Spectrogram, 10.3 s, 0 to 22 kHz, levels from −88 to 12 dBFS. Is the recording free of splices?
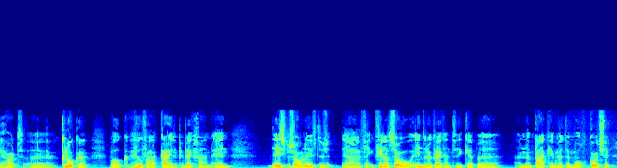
yes; 0 cuts

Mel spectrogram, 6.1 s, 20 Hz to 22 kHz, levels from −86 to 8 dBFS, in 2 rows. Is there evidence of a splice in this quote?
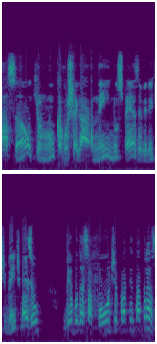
no; 0 cuts

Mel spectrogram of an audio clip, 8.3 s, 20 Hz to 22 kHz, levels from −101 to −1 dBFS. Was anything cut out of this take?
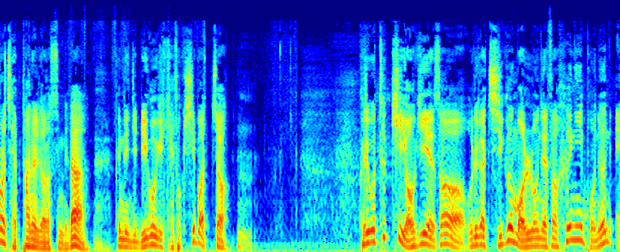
no; 0 cuts

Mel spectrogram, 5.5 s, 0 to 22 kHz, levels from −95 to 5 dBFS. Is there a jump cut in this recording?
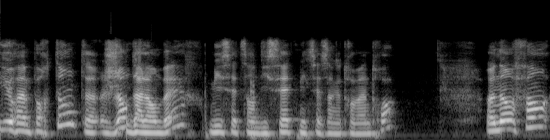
yes; 1 cut; at 1.3 s

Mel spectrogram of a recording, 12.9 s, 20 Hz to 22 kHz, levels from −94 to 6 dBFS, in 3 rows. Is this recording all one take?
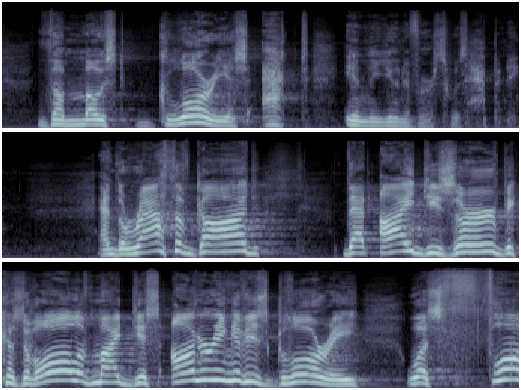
yes; 0 cuts

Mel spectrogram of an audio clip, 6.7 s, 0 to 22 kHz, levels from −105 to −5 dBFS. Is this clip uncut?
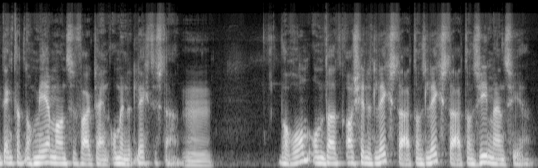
no; 2 cuts; at 1.2 s, 5.3 s

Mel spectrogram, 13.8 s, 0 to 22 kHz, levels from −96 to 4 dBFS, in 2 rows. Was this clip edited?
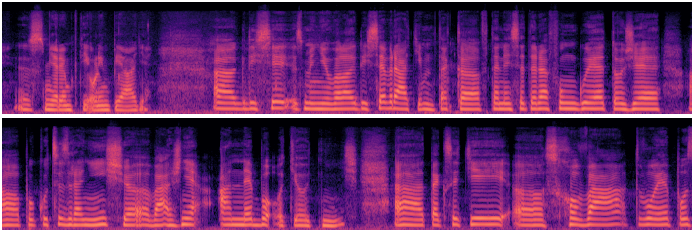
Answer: no; 0 cuts

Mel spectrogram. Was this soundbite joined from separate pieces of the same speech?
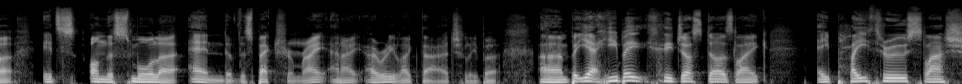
no; 0 cuts

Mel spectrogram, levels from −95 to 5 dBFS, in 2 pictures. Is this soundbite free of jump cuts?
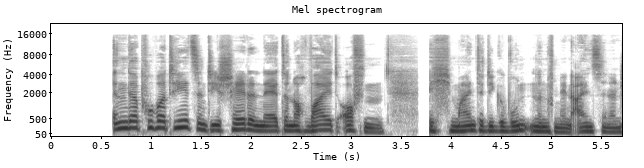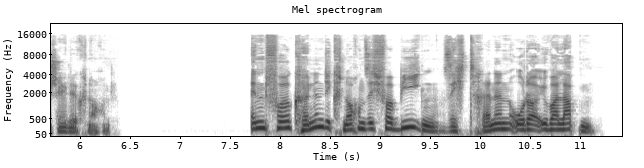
no; 3 cuts; at 3.7 s, 5.0 s, 8.1 s

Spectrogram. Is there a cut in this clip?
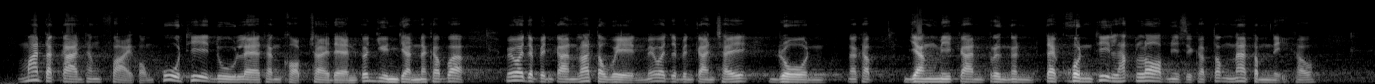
yes; 1 cut; at 10.4 s

